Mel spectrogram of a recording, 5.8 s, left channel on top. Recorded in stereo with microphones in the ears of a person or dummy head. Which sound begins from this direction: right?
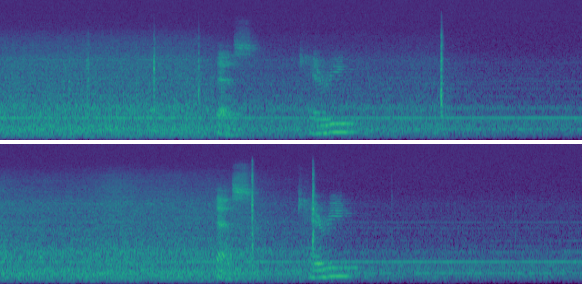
A woman speaking, at 2.1 s.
